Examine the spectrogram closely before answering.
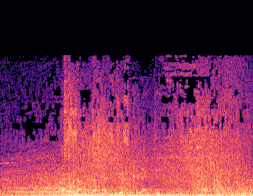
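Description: A large structure explodes with a deep, rumbling blast.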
